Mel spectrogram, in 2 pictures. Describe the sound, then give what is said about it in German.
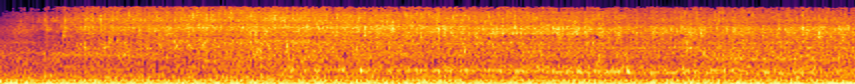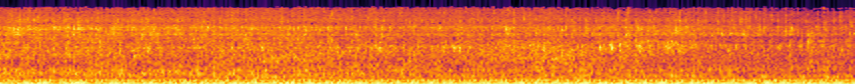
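Water runs steadily from a tap into a cooking pot, filling it with water for spaghetti, a continuous gushing rush with a slight hollow ring that holds even for several seconds, with no talking. “Das andere, was wir brauchen, ist äh, Wasser für Spaghetti.”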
